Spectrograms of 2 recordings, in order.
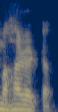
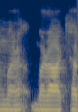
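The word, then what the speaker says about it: Mahratta: अगला है हमारा केसरी एंड महारट्टा, या मराठा भी इसे आप प्रोनाउंस कर सकते हैं।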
